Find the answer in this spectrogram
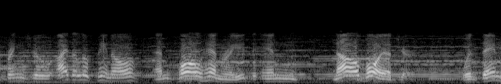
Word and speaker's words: Henreid: in many a day he pronounces his name Paul Henry he and Idol Lupino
